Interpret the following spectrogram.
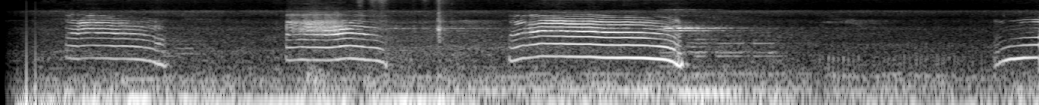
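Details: Kitten meowing: three long, clear, bending meows at a steady pace, the third the longest, with a fourth starting at the end; faint low background rumble.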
